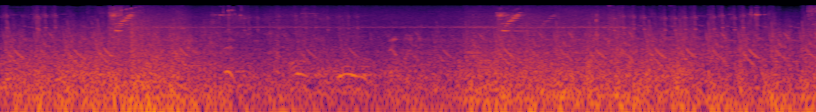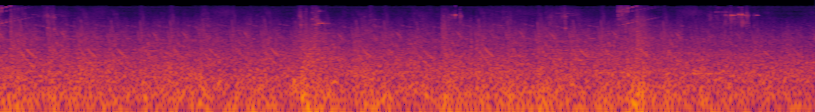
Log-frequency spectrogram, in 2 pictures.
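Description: Explosions boom now and then.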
